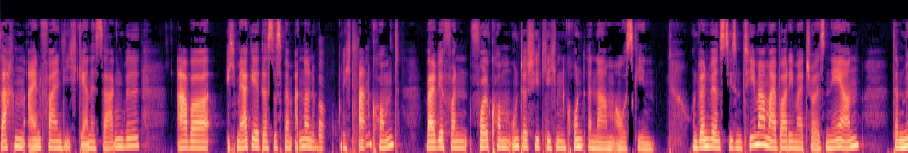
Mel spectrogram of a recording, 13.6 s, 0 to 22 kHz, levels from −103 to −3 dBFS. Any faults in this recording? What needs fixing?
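Repeated packet loss (robotic sound) runs from 4.45 to 5.53 s, just after "merke dass das beim". Nine gaps, the longest 180 ms, were patched by extending the preceding sound, so 41% of that stretch is concealment, heard as choppy fragments with pieces missing. A more stable network path, a deeper jitter buffer and Opus in-band FEC would keep this from recurring.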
